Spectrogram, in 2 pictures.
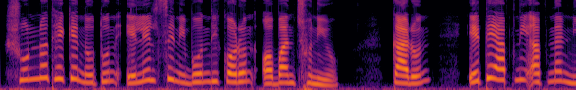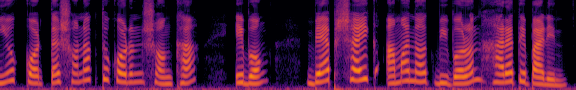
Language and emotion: Bengali, neutral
